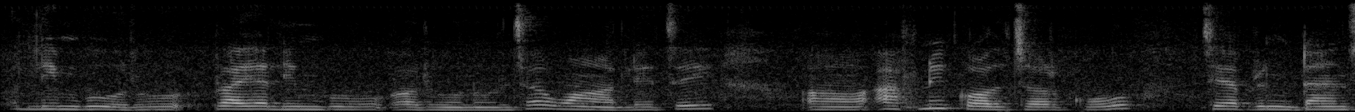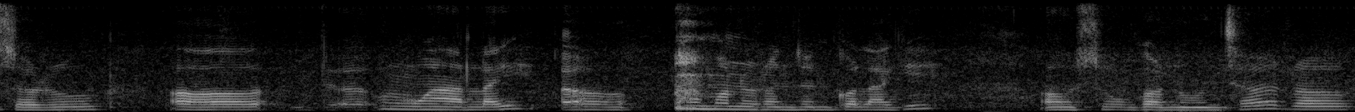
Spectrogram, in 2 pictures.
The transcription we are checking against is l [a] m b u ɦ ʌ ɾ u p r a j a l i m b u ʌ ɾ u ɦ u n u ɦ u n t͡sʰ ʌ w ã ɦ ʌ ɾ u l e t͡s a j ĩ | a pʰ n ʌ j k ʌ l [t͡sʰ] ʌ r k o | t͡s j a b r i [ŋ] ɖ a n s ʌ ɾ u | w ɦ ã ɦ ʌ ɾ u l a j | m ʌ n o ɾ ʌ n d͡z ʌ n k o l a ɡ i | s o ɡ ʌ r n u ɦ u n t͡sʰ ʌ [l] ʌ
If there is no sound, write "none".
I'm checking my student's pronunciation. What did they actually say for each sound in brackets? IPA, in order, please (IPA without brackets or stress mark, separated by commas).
i, t͡s, ŋ, r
